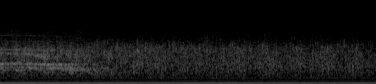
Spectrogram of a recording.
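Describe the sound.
A church audience applauds its lead pastor with a thick, steady wash of clapping that starts strongest and eases slightly toward the end, many hands blending into continuous noise.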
